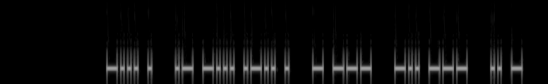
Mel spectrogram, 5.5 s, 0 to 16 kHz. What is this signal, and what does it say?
Morse code, heard as a keyed tone, about 34 wpm, 700 Hz. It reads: BE ABLE TO DO IT
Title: Sets of 5 Words Encore2 35wpm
